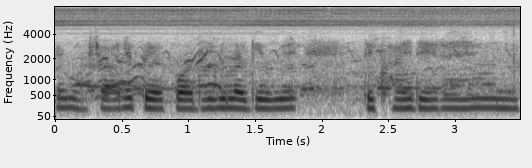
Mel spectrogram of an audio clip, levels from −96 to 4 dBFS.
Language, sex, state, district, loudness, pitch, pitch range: Hindi, female, Bihar, Gaya, -17 LUFS, 200 Hz, 195-210 Hz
